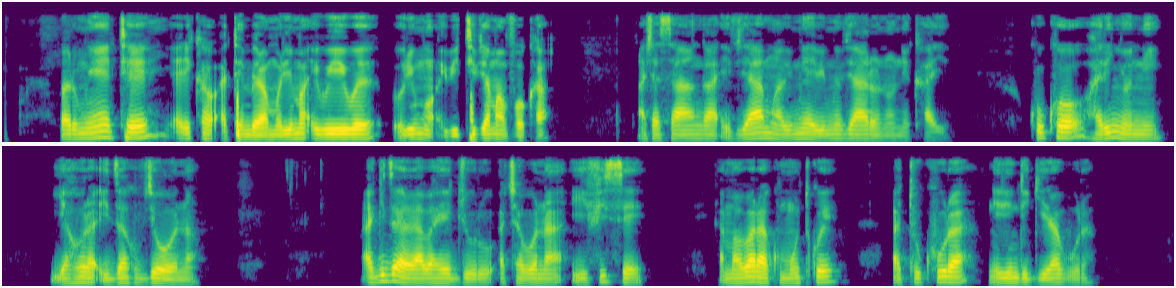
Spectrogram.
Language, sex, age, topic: Rundi, male, 18-24, agriculture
